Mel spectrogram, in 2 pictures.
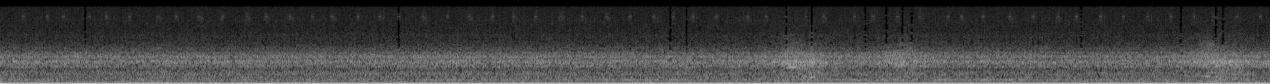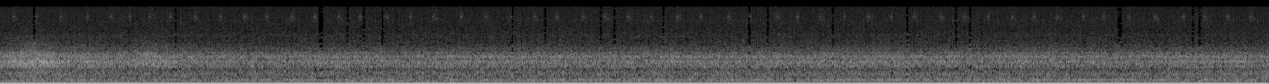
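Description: A car drives steadily along a highway with a constant engine and road hum.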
